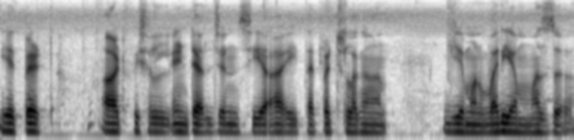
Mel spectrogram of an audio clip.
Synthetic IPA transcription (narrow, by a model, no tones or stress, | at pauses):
jet̪̚pʲeʈ | aːɾʈi̥fiʃɐliɳʈeld͡ʒɐnsiaːit̪ɐɾpʲeʈt͡ʃʰlɐɡaːn | ɡiɐmɐnʋɐɾijɐmːɐzɨ̰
